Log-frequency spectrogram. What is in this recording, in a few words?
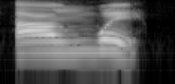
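"an wei", Mandarin Chinese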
